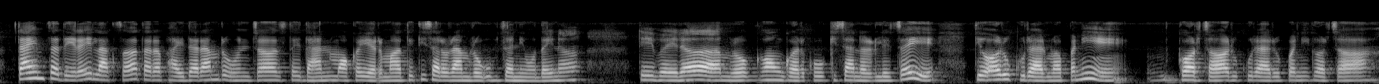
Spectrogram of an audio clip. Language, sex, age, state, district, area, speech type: Nepali, female, 30-45, West Bengal, Kalimpong, rural, spontaneous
